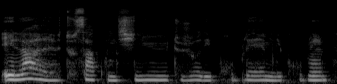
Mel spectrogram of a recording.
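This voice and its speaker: Chatty young woman doing a story time vlog, lots of slang and "tu vois", medium pitch. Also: little pitch movement, normal speed, breathy edge. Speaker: vlogger.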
